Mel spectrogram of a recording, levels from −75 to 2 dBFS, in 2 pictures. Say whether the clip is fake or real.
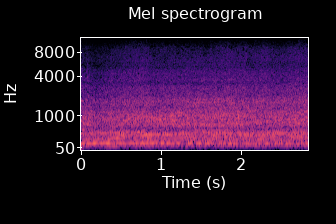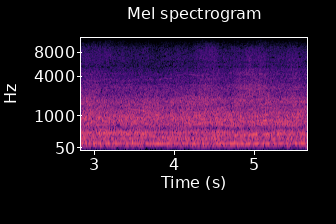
real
